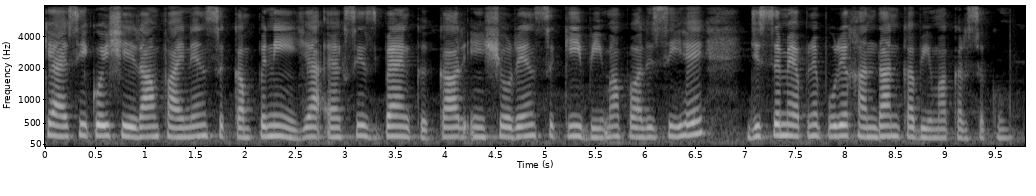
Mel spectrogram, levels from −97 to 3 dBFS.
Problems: none marked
